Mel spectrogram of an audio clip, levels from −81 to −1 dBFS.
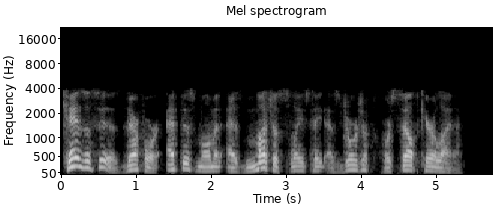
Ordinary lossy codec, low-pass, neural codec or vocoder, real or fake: AAC, 16 kbps; 7.2 kHz; none; real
